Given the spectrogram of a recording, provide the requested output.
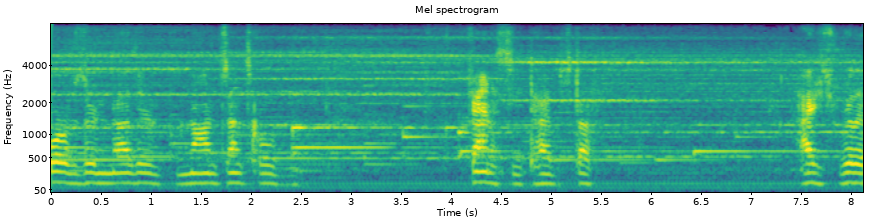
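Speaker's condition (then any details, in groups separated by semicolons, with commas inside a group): Traumatic brain injury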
